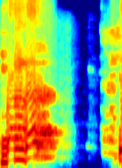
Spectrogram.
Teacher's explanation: यहां इस अनुस्वार का उच्चारण आधे न के रूप में किया जाएगा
